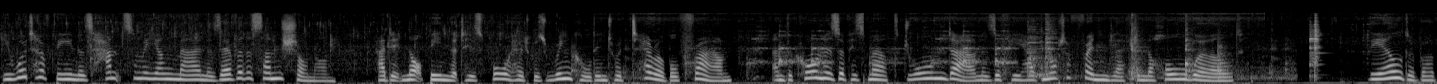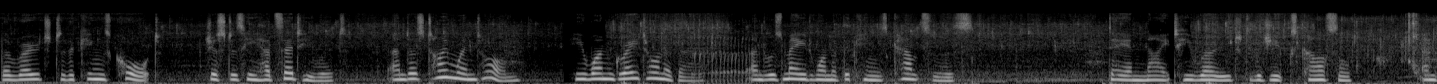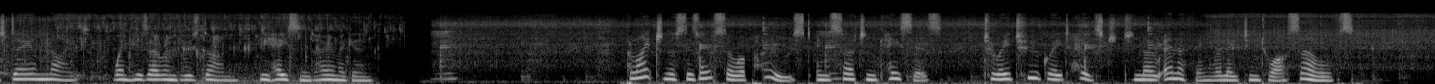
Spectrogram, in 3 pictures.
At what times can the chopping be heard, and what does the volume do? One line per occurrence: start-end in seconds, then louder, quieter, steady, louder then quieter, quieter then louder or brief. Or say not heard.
not heard.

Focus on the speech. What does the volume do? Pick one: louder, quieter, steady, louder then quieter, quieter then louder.
steady.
